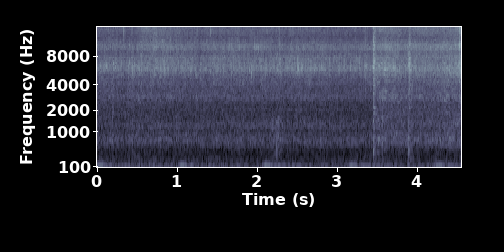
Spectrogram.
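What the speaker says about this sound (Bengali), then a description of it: "সাদা জিরে দিয়ে পেঁয়াজ টমেটোটা একটু ভাজা ভাজা করে নিচ্ছি।" Onion and tomato frying in oil with cumin seeds give a continuous, even sizzling hiss close by, with a soft low hum underneath and a couple of faint utensil taps near the end.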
